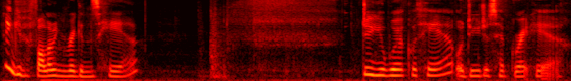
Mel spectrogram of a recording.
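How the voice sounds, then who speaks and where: Casting: female game streamer with a light New Zealand accent, medium pitch, informal and talkative livestream delivery. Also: moderate pace. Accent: mild New Zealand. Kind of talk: casual livestream chat over gameplay.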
